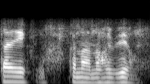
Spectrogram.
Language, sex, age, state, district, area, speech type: Manipuri, male, 45-60, Manipur, Churachandpur, rural, conversation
